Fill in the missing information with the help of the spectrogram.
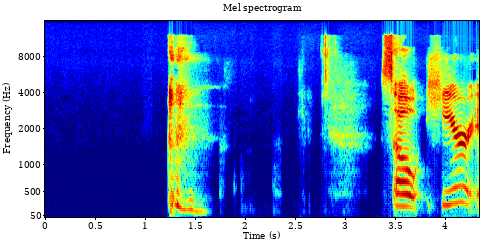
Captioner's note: clears throat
